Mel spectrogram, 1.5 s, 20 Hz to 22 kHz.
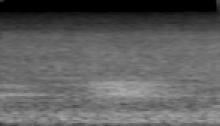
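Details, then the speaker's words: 2004 Chevy Silverado, first start after replacing the 4L60E transmission (3rd gear had failed), on a jump box with fluid being filled: steady drone with no clicking or screaming, indicating the torque converter is seated properly; a small exhaust leak is suspected. "Grandpa's back there he's about to put the key in her gotta listen carefully now all right so far so good no clicking noises"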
